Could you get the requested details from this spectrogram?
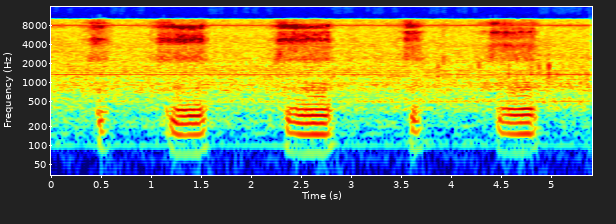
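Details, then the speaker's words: Sleeping dog (puppy) snoring: loud buzzing snores on the in-breath, each followed by a short snort, about one breath every 2 seconds; snoring. "Bailey, stop snoring. Puppy? Oi. Excuse me. Excuse me. Can you stop snoring?"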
